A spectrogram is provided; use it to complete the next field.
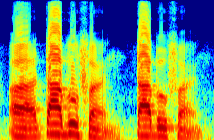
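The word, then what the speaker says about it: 大部分: 大部分 is all fourth tone except for the 分 is 轻声 or silent tone.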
